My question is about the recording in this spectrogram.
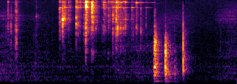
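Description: Three copper coins clinking together as they are shaken in cupped hands for a coin toss: a scatter of light clicks, loudest in a quick cluster near the end.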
